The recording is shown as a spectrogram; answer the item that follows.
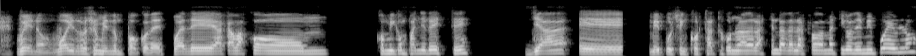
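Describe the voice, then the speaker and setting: A man speaks with an Andalusian accent at a fairly high pitch. His pitch variation is ordinary and his loudness very even. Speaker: manual worker, appliance installer. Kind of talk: interview answer. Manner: plain, homespun.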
